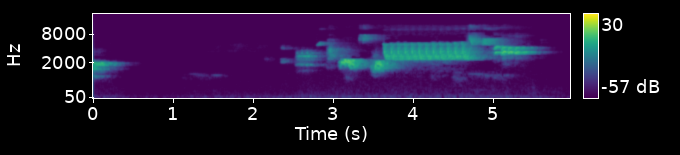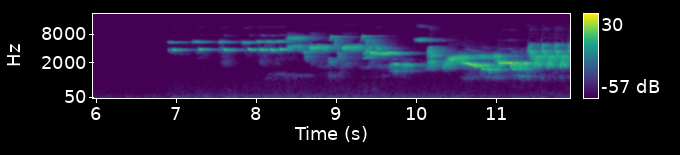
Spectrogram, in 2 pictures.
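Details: Wild birds singing over rice fields beginning to form ears, in a natural open setting in Thailand; bursts of bright chirps and buzzy, rapidly repeated trilled notes in two phrases separated by a short silence, with several overlapping calls.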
